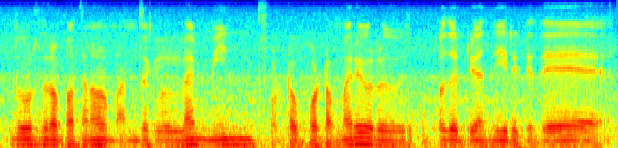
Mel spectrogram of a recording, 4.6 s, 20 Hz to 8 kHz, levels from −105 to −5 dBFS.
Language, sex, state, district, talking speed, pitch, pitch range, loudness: Tamil, male, Tamil Nadu, Namakkal, 180 wpm, 95 Hz, 95-105 Hz, -19 LUFS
